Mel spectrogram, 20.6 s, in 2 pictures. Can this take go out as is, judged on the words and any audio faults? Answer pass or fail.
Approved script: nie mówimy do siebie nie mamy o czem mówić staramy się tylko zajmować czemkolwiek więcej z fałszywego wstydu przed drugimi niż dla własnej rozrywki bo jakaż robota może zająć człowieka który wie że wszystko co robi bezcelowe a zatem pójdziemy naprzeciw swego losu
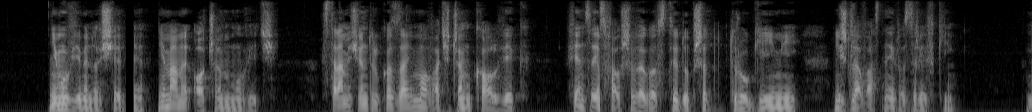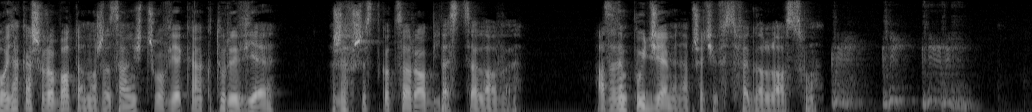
fail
